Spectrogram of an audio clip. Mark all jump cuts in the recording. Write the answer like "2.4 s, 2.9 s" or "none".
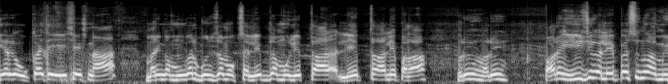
none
